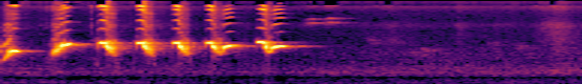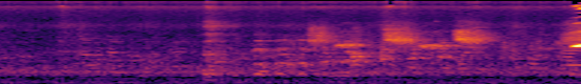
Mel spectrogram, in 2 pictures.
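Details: Greater green leafbird singing: a quick run of seven loud whistled notes, each sliding up and then down, packed into the first two seconds. Quiet follows, with faint scattered chirps near the end and a sharp rising note at the close.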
